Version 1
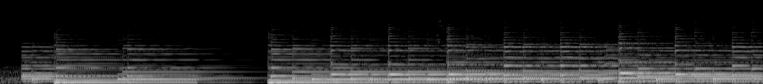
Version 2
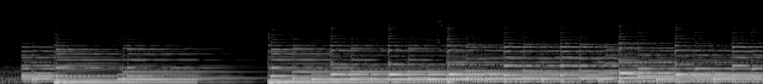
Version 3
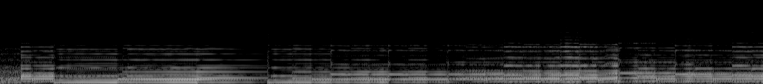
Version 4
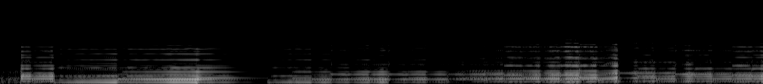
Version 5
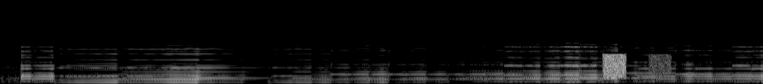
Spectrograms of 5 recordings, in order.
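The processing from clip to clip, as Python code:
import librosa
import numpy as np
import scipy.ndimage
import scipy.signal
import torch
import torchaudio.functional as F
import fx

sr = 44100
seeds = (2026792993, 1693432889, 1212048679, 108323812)

y1 = fx.dynamic_eq(x, sr, hz=3800.0, q=1.2, threshold_db=-55.0, ratio=4.0, max_db=-6)
y1 = y1 * librosa.db_to_amplitude(2.5)
y2 = fx.over_compress(y1, sr, threshold_db=-31.0, ratio=-1.0)
y2 = y2 * librosa.db_to_amplitude(-2.0)
y3 = fx.upward_expand(y2, sr, threshold_db=-42.0, expansion=2.5)
y3 = y3 * librosa.db_to_amplitude(1.0)
y4 = fx.cabinet(y3, sr, low_hz=150.0, low_slope=12, high_hz=2400.0, hz=(150.0, 230.0, 580.0, 830.0, 1200.0), db=(-5, -8, -9, 5, -7))
y4 = fx.spec_paint(y4, sr, seeds[0], shape='noise', start_s=6.03, length_s=0.23, low_hz=290.0, high_hz=1500.0, level_db=-25.0)
y4 = y4 + 10.0 ** (-22.5 / 20.0) * np.pad(y4, (int(456 * sr / 1000.0), 0))[:len(y4)]
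y4 = y4 * librosa.db_to_amplitude(4.5)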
